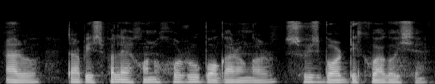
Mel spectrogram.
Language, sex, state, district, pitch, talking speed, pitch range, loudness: Assamese, male, Assam, Kamrup Metropolitan, 105 Hz, 135 wpm, 100-110 Hz, -20 LUFS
